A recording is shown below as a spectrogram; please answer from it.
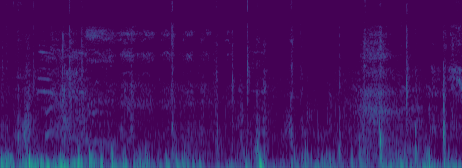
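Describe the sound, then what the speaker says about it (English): Horses walking close by on a ranch, a scatter of quiet hoof clops and shuffling steps with an occasional faint snort, fairly near and irregular. "Surrounded by these horses. They just keep coming to me."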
